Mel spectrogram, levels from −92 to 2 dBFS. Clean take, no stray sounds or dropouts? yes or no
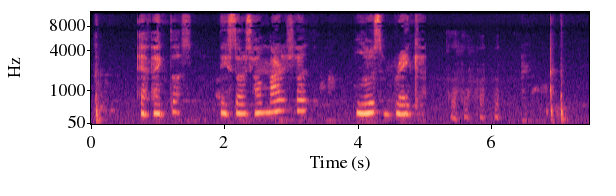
no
